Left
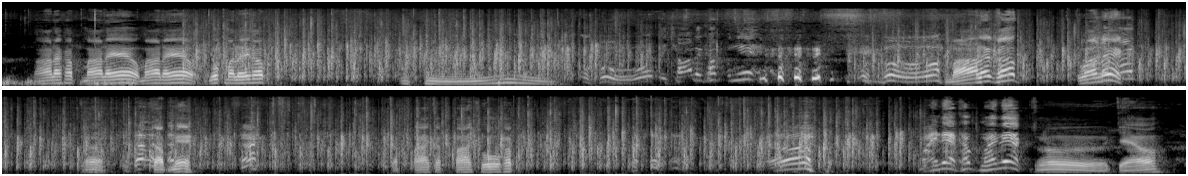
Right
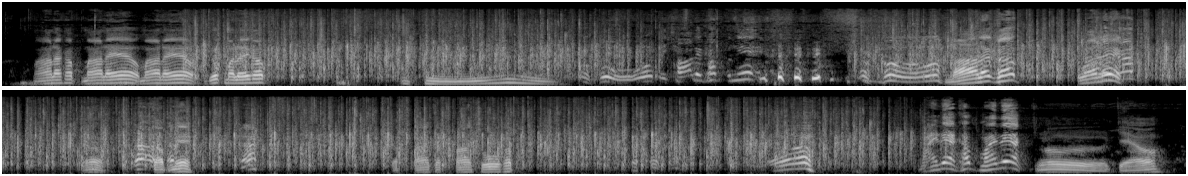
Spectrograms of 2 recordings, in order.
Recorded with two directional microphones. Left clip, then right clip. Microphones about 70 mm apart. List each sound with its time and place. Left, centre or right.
0.3 s speech: centre
5.9 s a sound: centre
6.9 s speech: right
7.8 s speech: centre
10.6 s applause: centre
12.6 s speech: centre
15.2 s applause: centre
19.5 s applause: centre
21.2 s speech: right
22.3 s speech: left
23.0 s speech: centre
